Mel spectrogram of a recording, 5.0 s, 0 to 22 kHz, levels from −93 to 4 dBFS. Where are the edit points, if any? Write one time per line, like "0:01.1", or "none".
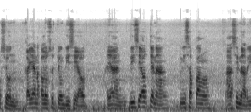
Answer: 0:03.6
